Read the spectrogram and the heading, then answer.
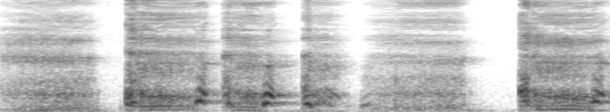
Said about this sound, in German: Entschuldigt, dass ich ab und zu husten muss, aber das bleibt leider jetzt nicht aus. Ist also alles wirklich live und in Farbe und mit Nebengeräuschen.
